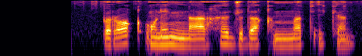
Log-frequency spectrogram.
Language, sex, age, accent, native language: Uzbek, male, 18-24, Qashqadaryo, Uzbek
